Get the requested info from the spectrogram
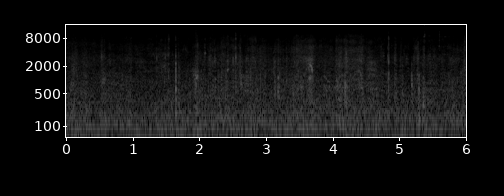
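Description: Near silence, with a few faint scattered clicks and rustles as the shoulder strap is unclipped from a canvas blind bag.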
